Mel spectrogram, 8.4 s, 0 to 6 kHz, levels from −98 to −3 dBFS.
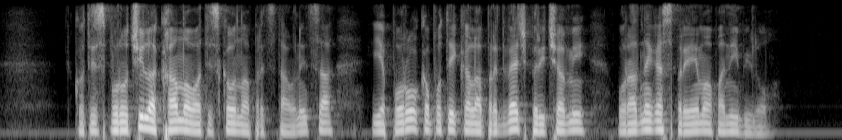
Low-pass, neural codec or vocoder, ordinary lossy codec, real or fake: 5.4 kHz; none; none; real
